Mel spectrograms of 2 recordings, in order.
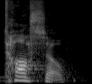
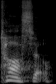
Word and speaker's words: tasso: The Greek root of all three of those words, one of the words is just the root word, is the Greek word tasso. That's how it's pronounced, tasso.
